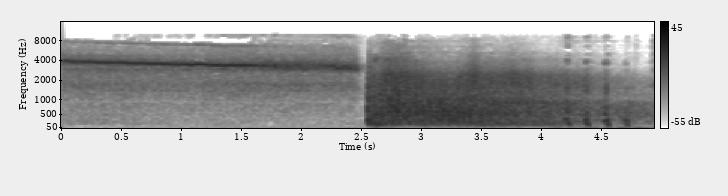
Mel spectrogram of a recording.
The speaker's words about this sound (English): We need like a bombshell effect here. Okay.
